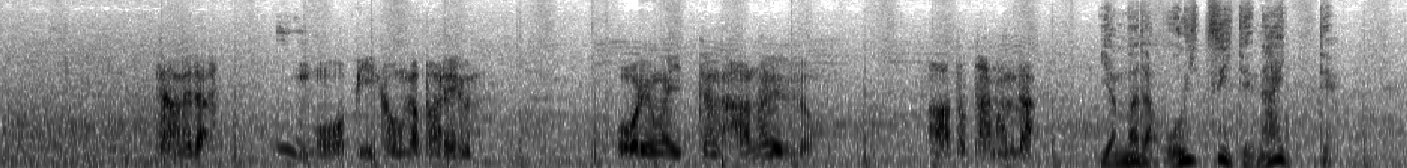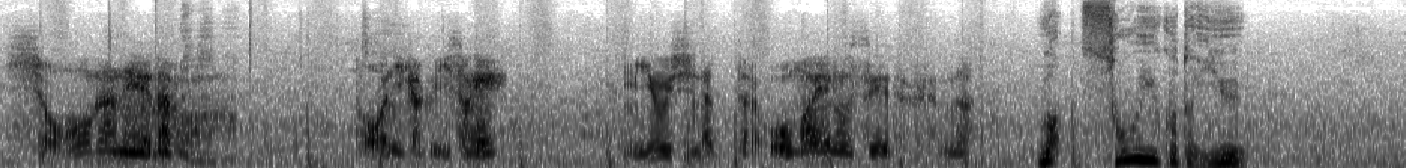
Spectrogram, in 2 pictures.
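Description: A young man talks urgently on a phone, close by.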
